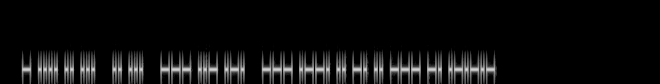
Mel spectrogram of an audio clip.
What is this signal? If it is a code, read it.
Morse code, heard as a keyed tone, about 44 wpm, 700 Hz. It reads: THIS IS OUR OPINION.
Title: Sentences from Top 1200 Words 45wpm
